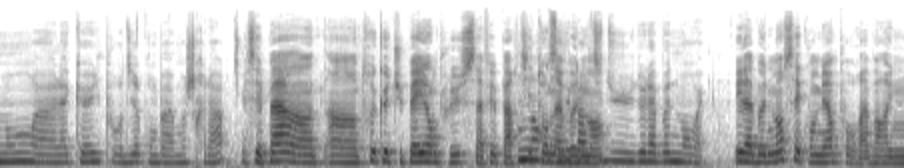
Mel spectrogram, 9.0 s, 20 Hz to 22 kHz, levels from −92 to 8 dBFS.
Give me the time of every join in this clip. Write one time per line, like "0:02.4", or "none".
none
